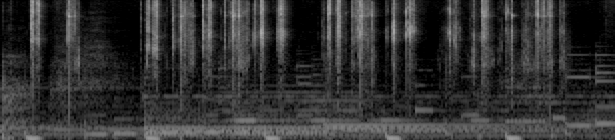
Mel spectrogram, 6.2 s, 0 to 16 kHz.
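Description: UK £2 bimetallic coins clinking against one another as they are handled and sorted in the hand, in a quick irregular run of clinks with a short pause about a second in. Background music plays under it.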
